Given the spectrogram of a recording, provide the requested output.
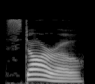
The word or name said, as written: storrow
